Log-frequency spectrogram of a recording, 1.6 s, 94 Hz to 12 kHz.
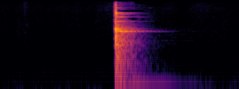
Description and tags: hitting glass bottle agaist a wall
hitting a JB's 750 ml whiskey bottle against a wall with out it breaking
recorded with zoom h6
ding, cling, ting, bottle, clang, OWI, glass, bang, wall, boing, hit, glass-botlle, bottles, collision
